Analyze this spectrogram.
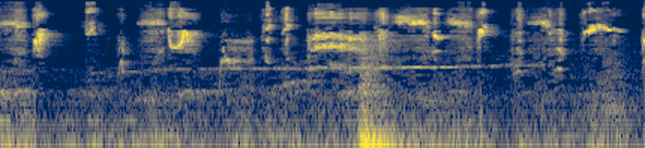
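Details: Violaceous euphonia, also known as guriatã, singing a rapid chattering run of very high, short buzzy notes and clicks, with a thin steady whistle held in the background through most of the phrase.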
